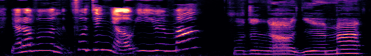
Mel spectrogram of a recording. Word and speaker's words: 附近: 자, 근처는 이렇게 얘기하는데 후진. 후진. 후진. 후진. 후가 아니야. F 발음 넣어서 후진.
